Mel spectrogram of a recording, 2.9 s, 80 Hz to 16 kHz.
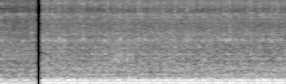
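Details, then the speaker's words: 1958 Oliver 550 gasoline tractor warming up, thermostat opened, after timing and carburetor idle tuning: even steady low idle with smooth regular beat, no misses or knocks; running cleanly, field test still pending. "She's warming up nicely. All that's left to do is get her out for a field test, but not right now."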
